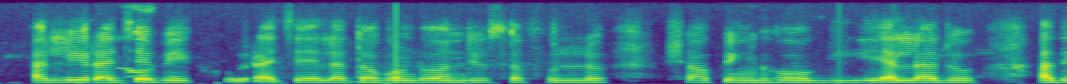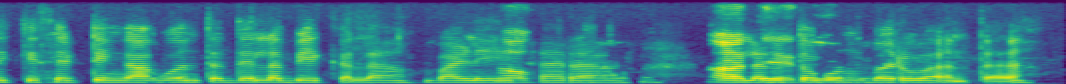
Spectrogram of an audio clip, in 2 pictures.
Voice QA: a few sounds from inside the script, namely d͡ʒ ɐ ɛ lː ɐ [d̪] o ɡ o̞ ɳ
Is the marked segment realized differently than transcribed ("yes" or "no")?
yes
